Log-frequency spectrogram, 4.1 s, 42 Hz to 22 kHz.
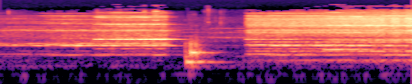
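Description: Music playing through an opened Blitzwolf 2.1 portable speaker with its drivers exposed, growing louder as the volume is turned up, with a short break a little before halfway.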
